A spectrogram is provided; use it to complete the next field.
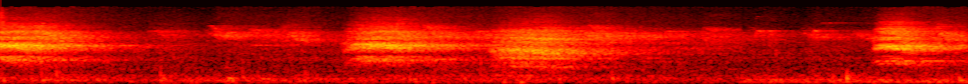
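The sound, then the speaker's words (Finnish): A group of Patagonian conures gives harsh, raspy screeches in repeated overlapping bursts, some louder, others trailing off, over a steady background hiss. “Tässä on tota, äänessä nyt enimmäkseen. Meillä on tuommoinen useampi Patagonian aratti tuossa.”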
